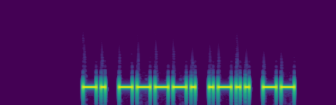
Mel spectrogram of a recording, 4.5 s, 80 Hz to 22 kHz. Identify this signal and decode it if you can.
Morse code, heard as a keyed tone, about 21 wpm, 700 Hz. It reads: N9LM
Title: USA Call Signs - 4 Characters - Repeated 3x - 20wpm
